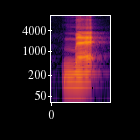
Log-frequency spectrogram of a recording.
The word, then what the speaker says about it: 目: Kunyomi is me accented.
